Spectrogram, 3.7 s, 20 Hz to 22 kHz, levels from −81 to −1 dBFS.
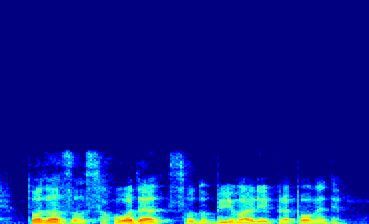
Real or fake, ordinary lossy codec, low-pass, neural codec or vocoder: fake; none; 7.2 kHz; codec, 16 kHz, 8 kbps, FreqCodec, smaller model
